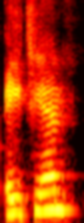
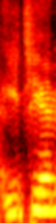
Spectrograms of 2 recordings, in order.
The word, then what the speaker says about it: Etienne: of like le'veon bell pronounced atn atn yeah etn 18 i've heard it both ways jared so travis atn travis etienne we'll see draftknight but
